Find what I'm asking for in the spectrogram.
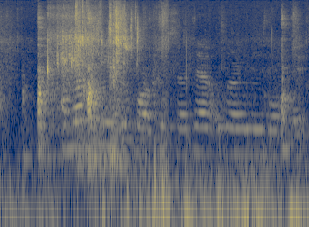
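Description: A spoon rinsed under a running tap while making homemade toothpaste: a sudden splash of flowing water close by, continuing for a few seconds with a voice speaking over it.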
